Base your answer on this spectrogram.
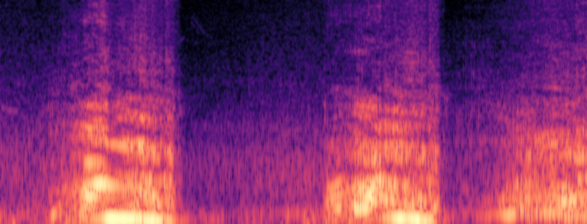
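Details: Lion giving two long, deep roars about three seconds apart, each swelling into a throaty, rumbling drone before falling away, with a softer groan trailing at the end.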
